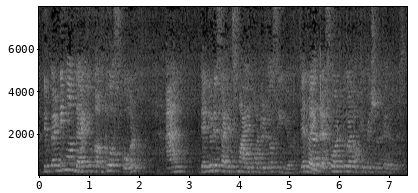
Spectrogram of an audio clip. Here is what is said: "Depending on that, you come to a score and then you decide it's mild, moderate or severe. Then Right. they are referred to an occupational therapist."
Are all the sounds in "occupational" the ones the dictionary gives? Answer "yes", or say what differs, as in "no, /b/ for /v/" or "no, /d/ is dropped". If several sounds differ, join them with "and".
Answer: yes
